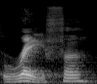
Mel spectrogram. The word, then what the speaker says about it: Ralph: uh it's it's his his first name is spelled ralph huh but it's pronounced rafe and then finds is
